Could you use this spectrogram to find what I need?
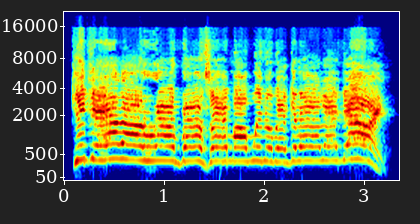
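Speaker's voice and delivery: full-force high shout out a window; furious high-pitched holler. Retold or imitated. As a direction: imitate an old lady yelling them away. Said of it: "you hear her holler".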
